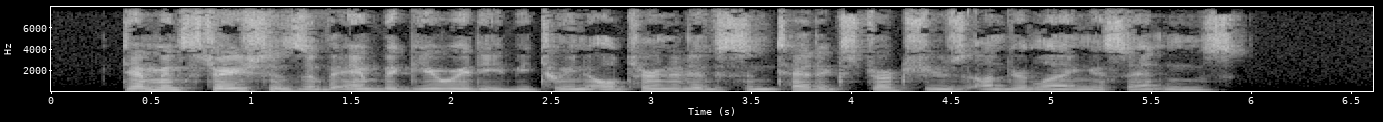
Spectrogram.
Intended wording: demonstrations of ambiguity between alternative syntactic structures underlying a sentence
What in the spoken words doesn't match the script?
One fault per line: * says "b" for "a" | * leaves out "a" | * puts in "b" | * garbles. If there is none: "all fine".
all fine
